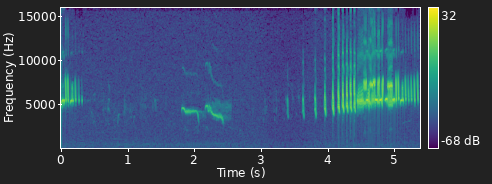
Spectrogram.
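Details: Corn bunting sings in steppe on the outskirts of Divnoye village, Manych, northern Stavropol, early morning of 21 April 2024: a few ticking notes speeding into a jangling, high, glassy chirr, after a brief thin whistled phrase from another bird.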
